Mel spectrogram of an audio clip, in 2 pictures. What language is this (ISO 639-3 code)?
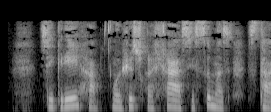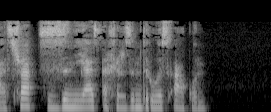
abk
